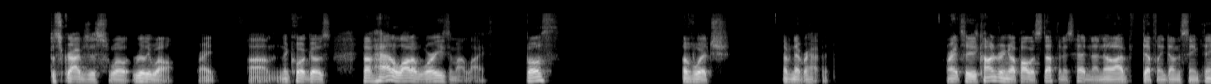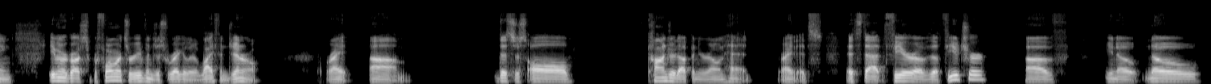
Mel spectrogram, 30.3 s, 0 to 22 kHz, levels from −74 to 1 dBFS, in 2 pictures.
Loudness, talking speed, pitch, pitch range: -20 LUFS, 160 wpm, 100 Hz, 90-110 Hz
